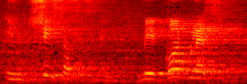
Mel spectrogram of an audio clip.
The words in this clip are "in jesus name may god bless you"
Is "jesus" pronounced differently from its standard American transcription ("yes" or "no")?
yes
